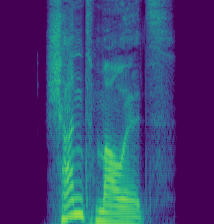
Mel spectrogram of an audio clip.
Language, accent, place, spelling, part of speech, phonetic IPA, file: German, Germany, Berlin, Schandmauls, noun, [ˈʃantˌmaʊ̯ls], De-Schandmauls.ogg
- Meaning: genitive singular of Schandmaul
